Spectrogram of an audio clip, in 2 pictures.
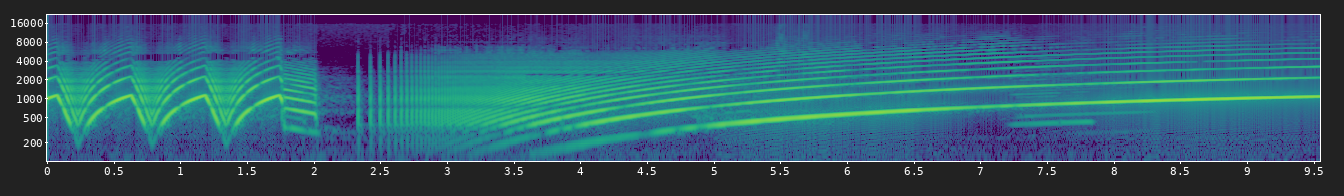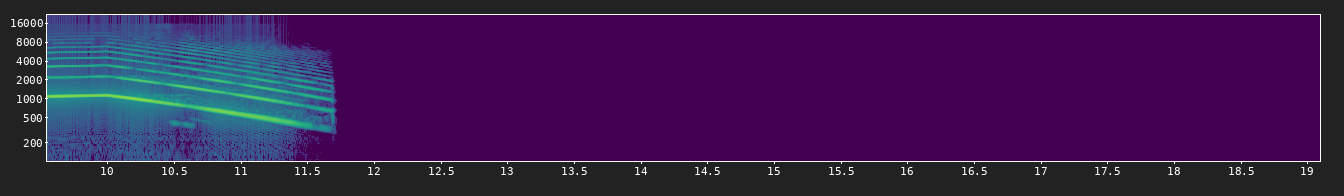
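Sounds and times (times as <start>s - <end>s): siren wailing: 0.0s - 2.6s, 3.2s - 11.7s.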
